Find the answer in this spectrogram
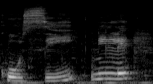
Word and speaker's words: Kò sí nílé: Let's break this down into syllables so that we can make sense of it. Do, ko. This is one word, one syllable, one word. Si. You notice that it's not quite mi. Si, it's not do. Mi, it's not ko. Si, it's ko si nílé.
